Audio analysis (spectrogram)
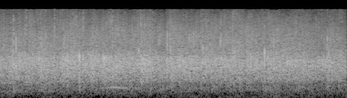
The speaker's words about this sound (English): Amen? And that deserves more than a little golf clap.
